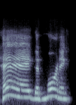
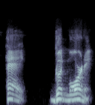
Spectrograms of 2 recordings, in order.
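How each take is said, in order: First: It sounds warm and friendly. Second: It sounds cold and curt.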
